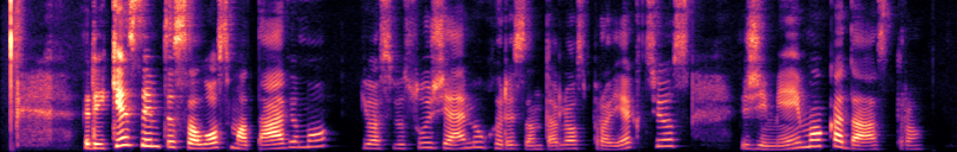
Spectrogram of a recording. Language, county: Lithuanian, Šiauliai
